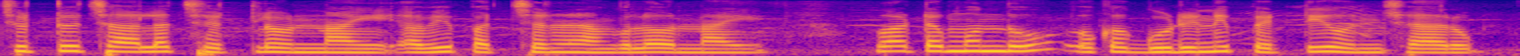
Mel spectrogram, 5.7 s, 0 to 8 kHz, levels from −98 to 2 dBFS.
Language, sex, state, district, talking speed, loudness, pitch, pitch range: Telugu, female, Telangana, Mahabubabad, 145 wpm, -14 LUFS, 225 Hz, 205-250 Hz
